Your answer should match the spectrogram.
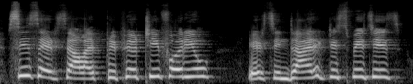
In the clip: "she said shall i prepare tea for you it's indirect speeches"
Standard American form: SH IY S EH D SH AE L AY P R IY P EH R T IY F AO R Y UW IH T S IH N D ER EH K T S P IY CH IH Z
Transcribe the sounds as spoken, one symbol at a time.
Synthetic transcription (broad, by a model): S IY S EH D S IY L AY P R IY P EH R T IY F AO R Y UW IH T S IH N D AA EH K T S P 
